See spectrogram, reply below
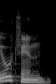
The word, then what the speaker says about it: Altrincham: I'm going to start throwing Altrincham. did I say that right? – Altrincham.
